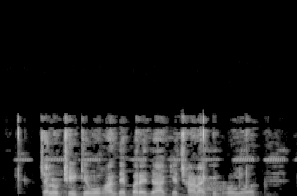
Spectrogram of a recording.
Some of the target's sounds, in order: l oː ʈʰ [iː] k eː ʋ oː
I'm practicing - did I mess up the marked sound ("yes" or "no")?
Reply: no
